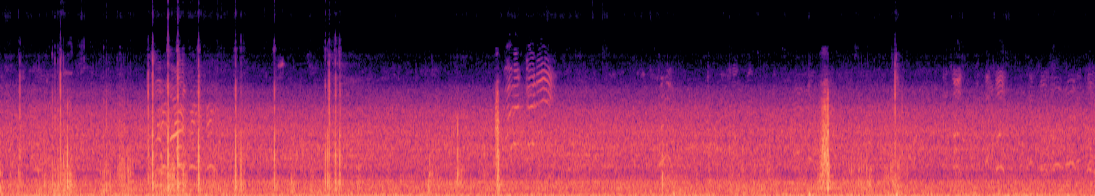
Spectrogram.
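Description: Scattered distant shouts and calls of players and spectators across a soccer field, over a steady low rumble.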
